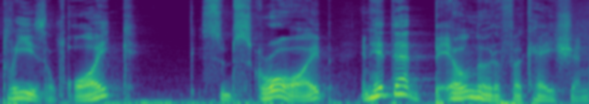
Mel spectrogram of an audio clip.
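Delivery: loud, put-on Australian accent. Ending a video with a message to viewers, in an Australian accent. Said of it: "the best Australian accent I've ever done".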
